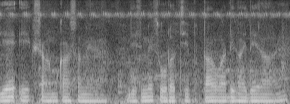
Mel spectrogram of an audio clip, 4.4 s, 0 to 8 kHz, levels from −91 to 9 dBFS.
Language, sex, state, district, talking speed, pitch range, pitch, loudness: Hindi, male, Uttar Pradesh, Saharanpur, 190 wpm, 95-105 Hz, 100 Hz, -17 LUFS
